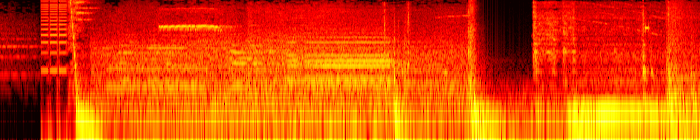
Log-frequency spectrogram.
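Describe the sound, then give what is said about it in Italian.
An Opel Corsa car engine rumbles loudly amid city traffic, with a short horn toot early on; the noise briefly drops out before the engine roar returns. “Faccio sorridere anche nel traffico cittadino?”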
